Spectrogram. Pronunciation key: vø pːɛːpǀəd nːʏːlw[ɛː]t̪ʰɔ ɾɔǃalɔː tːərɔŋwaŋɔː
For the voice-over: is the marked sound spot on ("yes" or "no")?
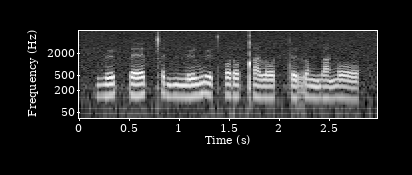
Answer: no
